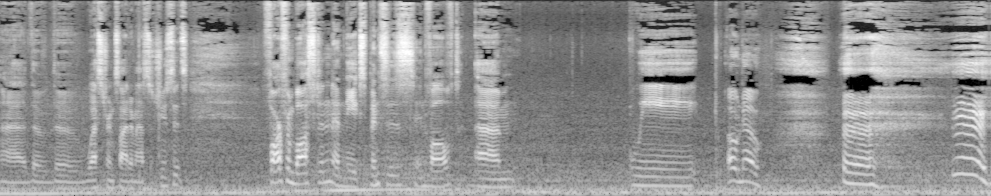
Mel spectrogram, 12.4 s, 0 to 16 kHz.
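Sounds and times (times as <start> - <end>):
steady low rumble: 0.0 - 12.3
speech: 0.3 - 2.8, 3.4 - 6.6, 7.9 - 11.3, 11.9 - 12.3
person yawning: 9.8 - 12.3.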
